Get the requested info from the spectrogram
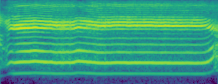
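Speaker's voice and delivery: long, loud, high "oh" of shock; shocked outcry. Retold or imitated. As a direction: wail it out in mock horror, drawn out. Shocked reaction to being drugged.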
